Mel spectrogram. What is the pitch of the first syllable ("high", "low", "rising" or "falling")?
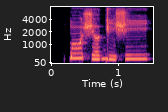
high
